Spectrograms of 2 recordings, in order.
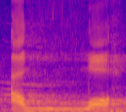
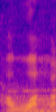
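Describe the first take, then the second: First: The L sound is said clearly and fully. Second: It is said mainly with the lips. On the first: This is how it is said when reciting scripture. "harus jelas itu lam" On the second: This is how it is said in everyday speech. "dalam sehari-hari kita menyebut ... Allah pakai bibir"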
